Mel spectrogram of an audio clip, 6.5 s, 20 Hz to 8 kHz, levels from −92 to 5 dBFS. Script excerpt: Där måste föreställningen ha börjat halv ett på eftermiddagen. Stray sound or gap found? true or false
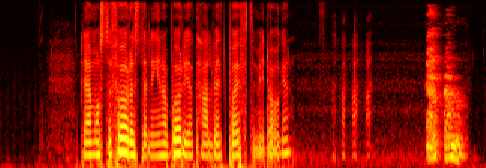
true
